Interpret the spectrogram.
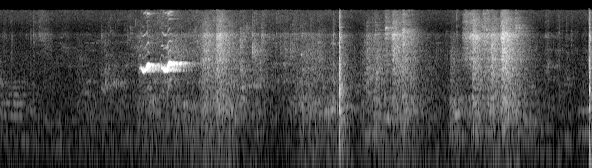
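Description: A bird chirps twice in quick succession about a second and a half in, the loudest sound. It is followed by rustling of orchid leaves and roots being handled, with one sharp knock midway.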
